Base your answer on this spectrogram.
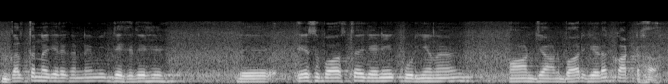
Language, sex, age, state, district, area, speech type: Dogri, male, 30-45, Jammu and Kashmir, Reasi, rural, spontaneous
